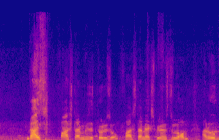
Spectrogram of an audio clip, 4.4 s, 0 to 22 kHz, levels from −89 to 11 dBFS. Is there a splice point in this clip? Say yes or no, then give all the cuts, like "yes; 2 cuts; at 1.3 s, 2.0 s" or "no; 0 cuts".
no; 0 cuts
